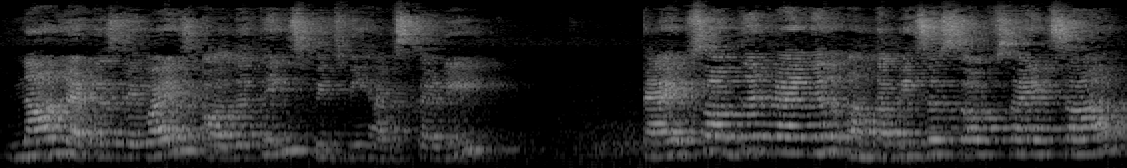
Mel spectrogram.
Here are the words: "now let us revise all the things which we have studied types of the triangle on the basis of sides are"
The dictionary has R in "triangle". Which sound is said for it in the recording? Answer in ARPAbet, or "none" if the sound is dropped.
none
